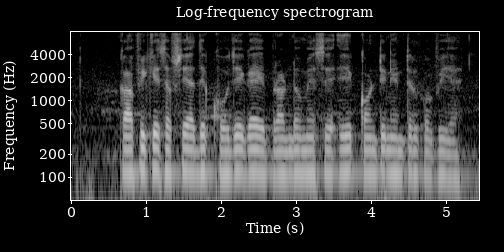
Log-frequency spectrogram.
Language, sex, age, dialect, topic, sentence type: Hindi, male, 25-30, Awadhi Bundeli, agriculture, statement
